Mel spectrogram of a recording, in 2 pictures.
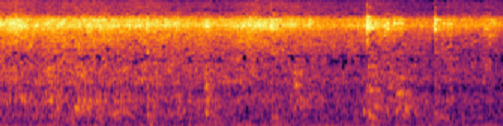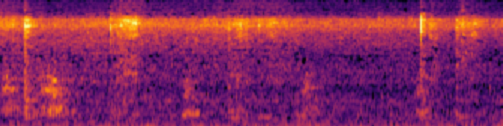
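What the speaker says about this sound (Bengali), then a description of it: "দু মিনিট এরকমভাবেই ভাজা ভাজা করে নেবো" Fish in a spicy oil gravy sizzling steadily in a pan, with occasional scrapes and taps of the spatula during stirring, close and moderately loud, no voices.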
